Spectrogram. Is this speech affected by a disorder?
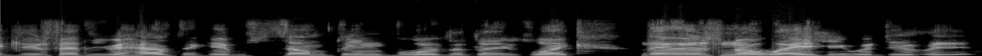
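Yes: cerebral palsy.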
